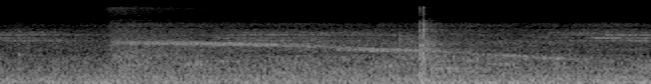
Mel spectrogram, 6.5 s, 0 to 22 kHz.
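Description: JR West 283 series limited express train standing at the platform with a steady low rumble. About a second in, a hiss of air starts suddenly, carrying a whistling tone that slowly falls in pitch, and a single sharp click comes about four seconds in.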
